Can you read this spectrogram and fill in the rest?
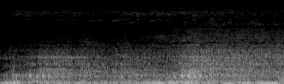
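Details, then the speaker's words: Turbocharged car, after the front parts were refitted: the engine revs low and even with the whistle that used to come from the engine on acceleration gone; problem solved. "Duyuyor musun? Düdük sesi gitti. Sorun tamamen çözüldü."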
